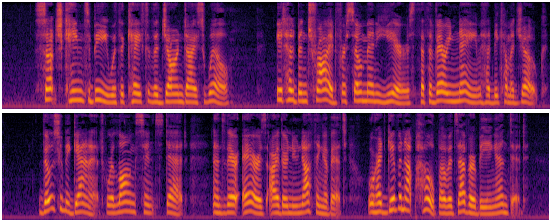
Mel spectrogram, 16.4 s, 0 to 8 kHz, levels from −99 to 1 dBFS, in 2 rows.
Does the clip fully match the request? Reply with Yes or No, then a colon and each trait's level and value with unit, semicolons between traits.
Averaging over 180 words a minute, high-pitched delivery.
Yes: average, 190 wpm; high, 220 Hz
